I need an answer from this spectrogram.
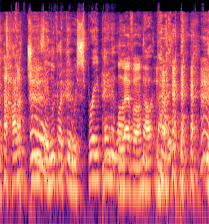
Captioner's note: laughs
